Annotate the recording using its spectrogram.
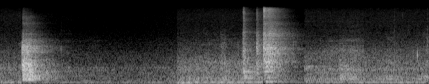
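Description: A wooden spatula stirring a thin batter in a non-stick pan, with two short, sharp knocks of wood against the pan, one just after the start and one a little past halfway.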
